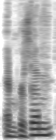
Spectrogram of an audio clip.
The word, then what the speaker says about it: ampersand: You can't put the ampersand. Is that how you say it? Ampersand? – Yeah. Ampersand.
